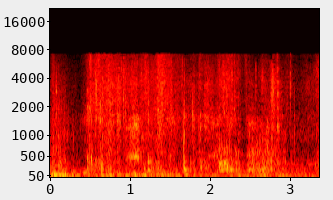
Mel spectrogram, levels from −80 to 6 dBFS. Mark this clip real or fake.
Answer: fake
